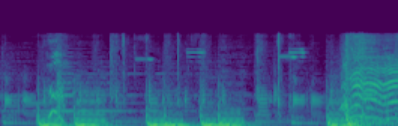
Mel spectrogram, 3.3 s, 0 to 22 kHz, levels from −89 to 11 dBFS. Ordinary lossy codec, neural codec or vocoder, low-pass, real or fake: none; none; 7.2 kHz; real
